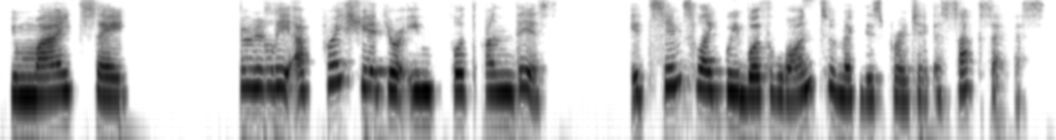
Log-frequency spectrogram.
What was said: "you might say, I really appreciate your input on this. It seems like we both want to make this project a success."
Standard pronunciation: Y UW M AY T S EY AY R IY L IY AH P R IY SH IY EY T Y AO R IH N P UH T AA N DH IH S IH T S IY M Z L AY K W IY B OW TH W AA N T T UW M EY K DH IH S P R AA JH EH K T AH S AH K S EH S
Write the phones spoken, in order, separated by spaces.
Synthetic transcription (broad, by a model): Y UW M AY T S EY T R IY L IY AH P R IY SH IY EY T Y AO R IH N P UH T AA N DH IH S IH T S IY M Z L AY K W IY B OW TH W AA N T T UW M EY K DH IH S P R AA JH EH K T AH S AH K S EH S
